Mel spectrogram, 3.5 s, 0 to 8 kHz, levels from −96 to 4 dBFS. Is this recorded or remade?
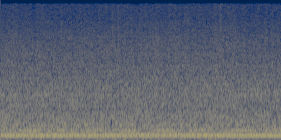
recorded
